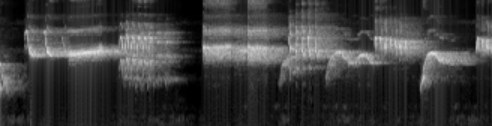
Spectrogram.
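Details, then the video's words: Asian pied starling song used as a lure to make other starlings sing, a bold pumping style full of varied phrases: loud clear whistles, sharp rising slurred notes and harsh rasping bursts in quick succession, a brief break near two seconds, no other sounds. "Pancingan Suara Burung Jalak Suren GAGAH,MOMPA FULL ISIAN Bisa Bikin Jalak Suren Lain Ikut Gacor"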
